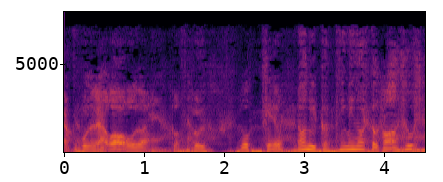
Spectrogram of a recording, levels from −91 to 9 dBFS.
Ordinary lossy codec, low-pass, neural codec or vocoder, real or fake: MP3, 32 kbps; 7.2 kHz; codec, 16 kHz, 0.5 kbps, FreqCodec, larger model; fake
